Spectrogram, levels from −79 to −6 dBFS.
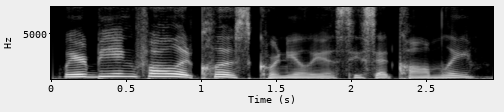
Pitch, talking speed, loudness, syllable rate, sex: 225 Hz, 185 wpm, -16 LUFS, 6.0 syllables/s, female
